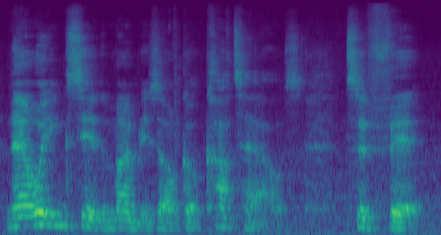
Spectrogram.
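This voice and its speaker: A man in his fifties giving a casual, unscripted product walkthrough, explaining haltingly as he thinks aloud. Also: medium pitch, animated, creaky. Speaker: maker presenting a product prototype. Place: small home office room. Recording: roomy, distant mic, faint noise.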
